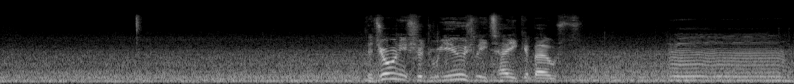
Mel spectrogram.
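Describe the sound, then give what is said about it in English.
Steady low road rumble from inside a car moving on the M50 motorway in heavy Friday afternoon traffic, with a person speaking briefly in the middle and a faint humming tone near the end. “But I'm now still on the old motorway, and I'm 55 minutes on the road.”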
